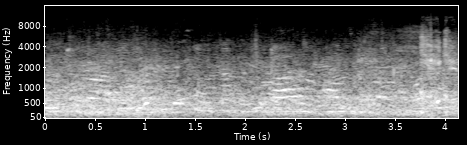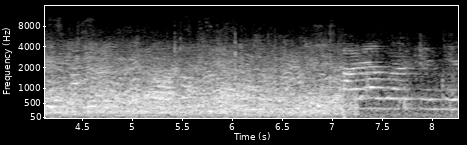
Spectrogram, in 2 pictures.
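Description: A crowd of children chatter noisily in an echoing hall.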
